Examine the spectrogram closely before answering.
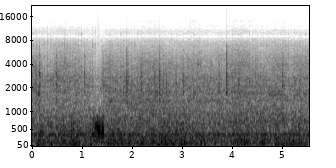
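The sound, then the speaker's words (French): Trains heard while passing beside a railway station, as a steady, dense rumble and hiss with a low tonal hum running through it and no clear breaks. “Alors là, je passe juste à côté de la gare”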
